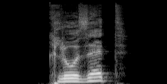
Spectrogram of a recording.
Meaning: toilet
- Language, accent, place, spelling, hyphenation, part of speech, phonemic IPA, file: German, Germany, Berlin, Klosett, Klo‧sett, noun, /kloˈzɛt/, De-Klosett.ogg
